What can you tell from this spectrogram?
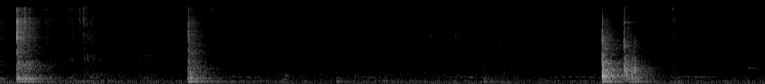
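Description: A spatula knocks sharply against a bowl three times as whipped cream is scooped out, the second knock about two seconds after the first and the third some four seconds later. Faint handling noise fills the gaps.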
